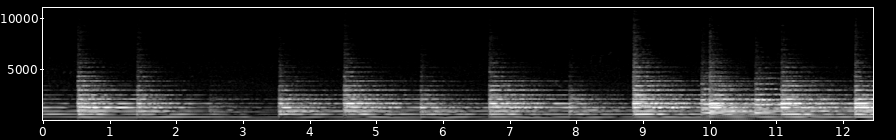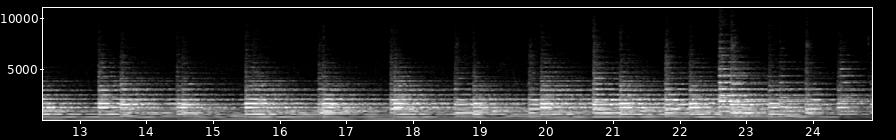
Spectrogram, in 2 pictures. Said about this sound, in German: Es ist 12 Uhr. Das Mittagsläuten kommt heute aus Ramsau bei Berchtesgaden.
